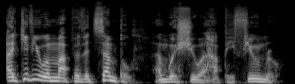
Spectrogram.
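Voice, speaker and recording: A man voicing a gruff, rough-spoken mercenary leader, surly and contemptuous. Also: medium pitch, sing-song, fast, fairly bright tone, dry recording. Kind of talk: video game voice acting.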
